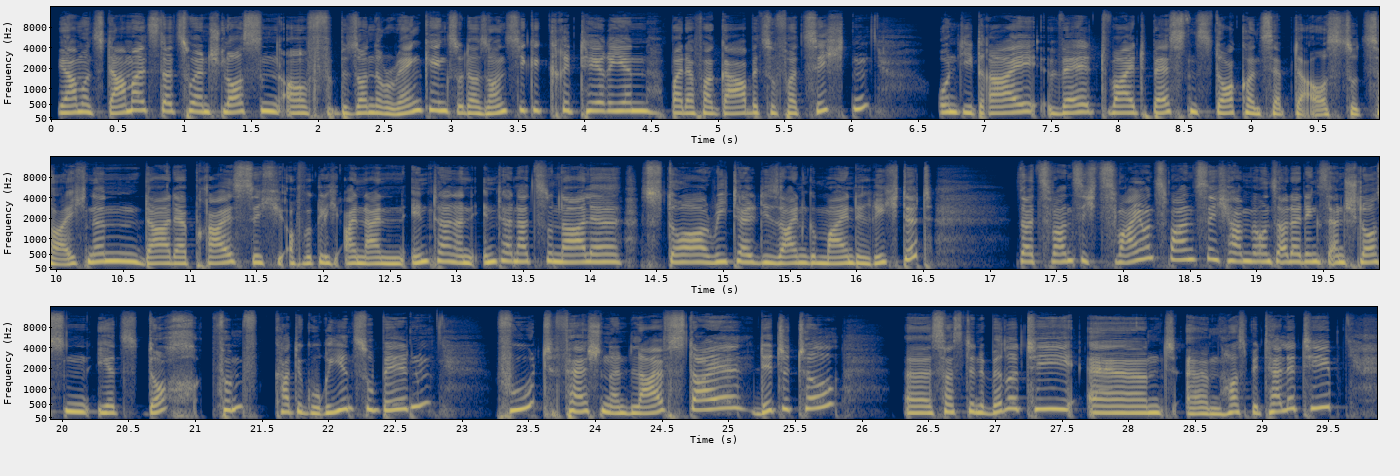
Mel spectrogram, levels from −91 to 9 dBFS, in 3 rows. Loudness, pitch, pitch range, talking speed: -19 LUFS, 240 Hz, 210-270 Hz, 120 wpm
